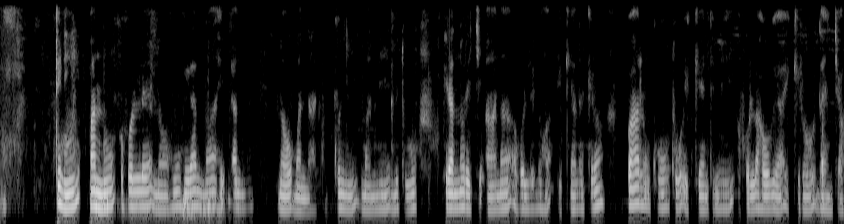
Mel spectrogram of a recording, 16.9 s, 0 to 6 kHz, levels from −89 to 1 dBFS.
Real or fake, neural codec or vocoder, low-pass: real; none; 5.4 kHz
